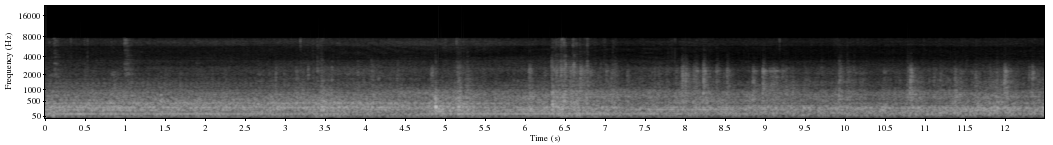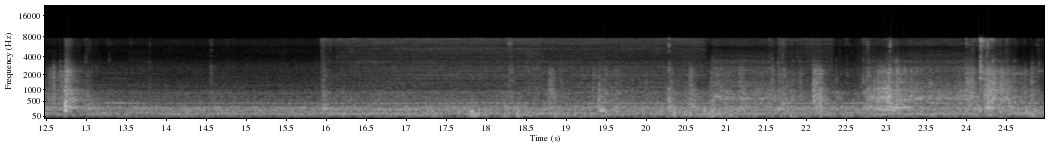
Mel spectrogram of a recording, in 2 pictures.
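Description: Truck-mounted borewell drilling rig running steadily, its engine note constant, with scattered metallic knocks from drill rods being handled; one sharp knock stands out about 13 seconds in, and the noise swells just before the end.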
